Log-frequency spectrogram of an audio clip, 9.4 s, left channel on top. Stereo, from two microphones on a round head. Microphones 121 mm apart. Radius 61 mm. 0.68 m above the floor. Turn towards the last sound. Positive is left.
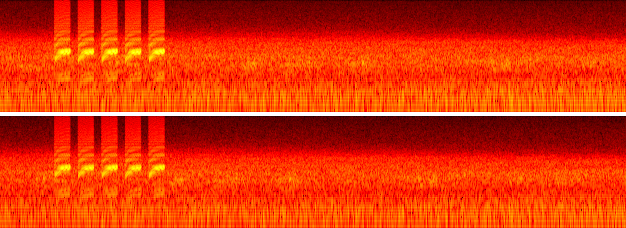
turn(degrees=10)  # may be behind; listen again after turning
